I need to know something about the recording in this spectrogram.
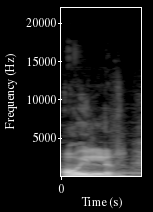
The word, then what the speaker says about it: Euler: una constante matemática llamada el número de Euler que se pronuncia eiler y su valor Es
